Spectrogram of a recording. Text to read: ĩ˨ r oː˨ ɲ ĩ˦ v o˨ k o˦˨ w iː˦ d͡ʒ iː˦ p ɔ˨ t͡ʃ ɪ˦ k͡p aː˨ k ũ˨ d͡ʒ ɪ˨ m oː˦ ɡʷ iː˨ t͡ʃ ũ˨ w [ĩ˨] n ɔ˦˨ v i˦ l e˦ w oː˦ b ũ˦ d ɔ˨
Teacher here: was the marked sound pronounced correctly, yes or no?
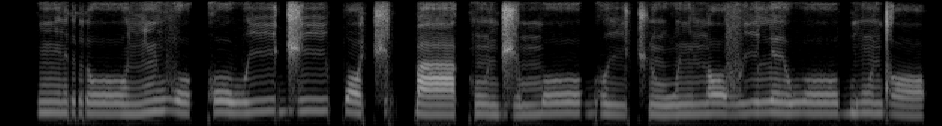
yes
